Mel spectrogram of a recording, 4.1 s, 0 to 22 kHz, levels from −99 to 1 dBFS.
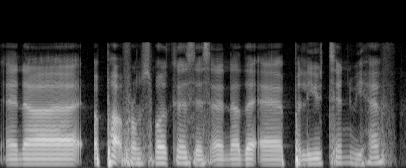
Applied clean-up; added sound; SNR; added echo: none; none; none; none.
